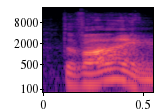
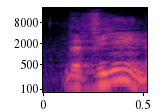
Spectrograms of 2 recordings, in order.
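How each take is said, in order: First: The name's vowel sounds like 'eye'. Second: The name's vowel sounds like 'ee'. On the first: The speaker calls it wrong. "I guess I've been saying that wrong the whole time" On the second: The speaker calls it right. "the Veen, I should say"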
